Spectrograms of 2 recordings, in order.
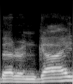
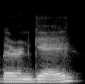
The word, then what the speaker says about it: barangay: Yeah, so it's funny, when we did our last video, one of my friends, shout out to Champ, he's like, it's pronounced barangay, not barangay.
